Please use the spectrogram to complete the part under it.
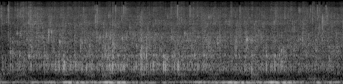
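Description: Loud, continuous sizzling and crackling of onion frying in hot oil with mustard seeds, cumin and peanuts, steady throughout with a low rumble beneath.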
